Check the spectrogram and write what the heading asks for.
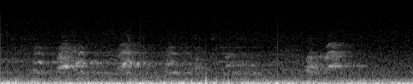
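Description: A dog barking, a cluster of barks in the first second and a half and another about three seconds in, over a steady low rumble of wind on the microphone.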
